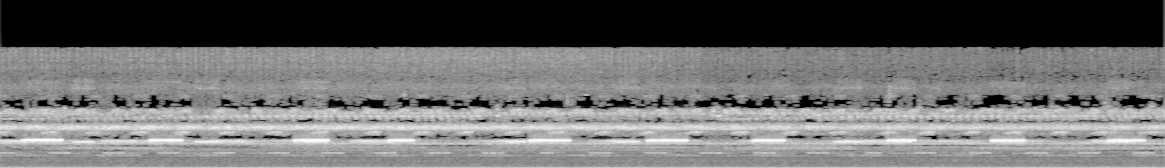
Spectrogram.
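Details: Evening in a quiet park, with crickets giving gentle chirping: a high, steady trilling chorus of several callers, one pulsing in brief bursts roughly every second, over faint low environmental noise.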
